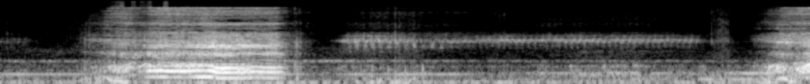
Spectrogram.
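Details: Man recorded while asleep: one rough, rattling inspiratory snore followed by quiet breathing over room noise; snoring.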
